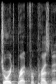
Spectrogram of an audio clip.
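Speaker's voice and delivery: ordinary talk, nothing marked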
